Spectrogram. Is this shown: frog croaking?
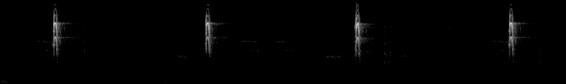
no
